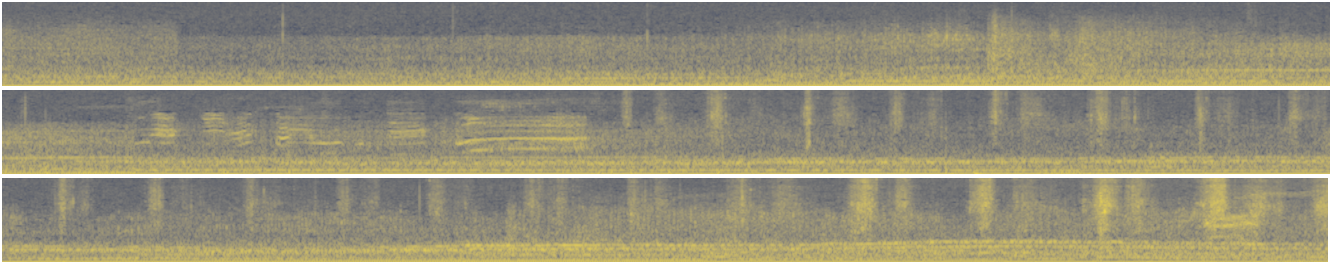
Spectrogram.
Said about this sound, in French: Tout à coup, on entend un avion qui passe au-dessus d'eux.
